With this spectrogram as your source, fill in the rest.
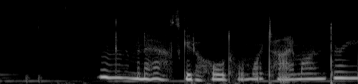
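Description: A young woman speaks calmly into a microphone, close by.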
